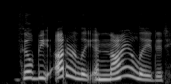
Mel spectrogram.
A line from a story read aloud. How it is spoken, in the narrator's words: he gasped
